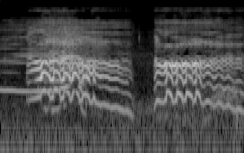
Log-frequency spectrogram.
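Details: Cat uttering two long, warbling yowls with a strong tremolo, each sliding downward at the end, separated by a brief pause.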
